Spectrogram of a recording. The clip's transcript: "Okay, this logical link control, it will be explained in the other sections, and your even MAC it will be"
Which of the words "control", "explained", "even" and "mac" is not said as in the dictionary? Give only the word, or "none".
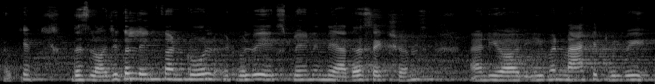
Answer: none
